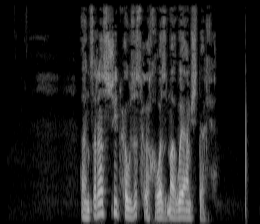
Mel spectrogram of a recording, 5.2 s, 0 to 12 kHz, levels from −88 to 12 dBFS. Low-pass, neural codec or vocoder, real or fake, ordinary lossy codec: 10.8 kHz; none; real; AAC, 64 kbps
